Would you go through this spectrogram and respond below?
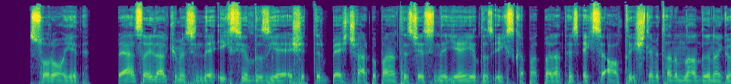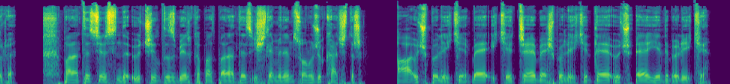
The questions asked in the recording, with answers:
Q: Reel sayılar kümesinde x yıldız y eşittir 5 çarpı parantez içerisinde y yıldız x kapat parantez eksi 6 işlemi tanımlandığına göre parantez içerisinde 3 yıldız 1 kapat parantez işleminin sonucu kaçtır?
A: Yanıt A 3 bölü 2.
